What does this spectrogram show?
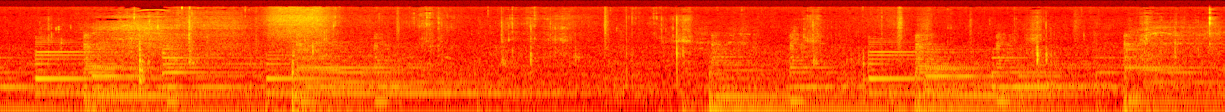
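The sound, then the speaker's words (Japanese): Wet chewing of store-bought fried chicken (karaage) and home-cooked rice that had been frozen: soft squishy mouth sounds and occasional crunchy bursts, with a steady low tonal hum underneath and no talking. “どこまで咀嚼音が拾えてるのかわかんないけど食べながら喋るとなるとブレブランクができちゃいますよねこの噛んでる間は食べ話せないから難しい。”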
